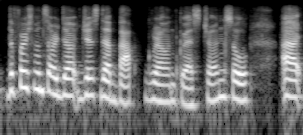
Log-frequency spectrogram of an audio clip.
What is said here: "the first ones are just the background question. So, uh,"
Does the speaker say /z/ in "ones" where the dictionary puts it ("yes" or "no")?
no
